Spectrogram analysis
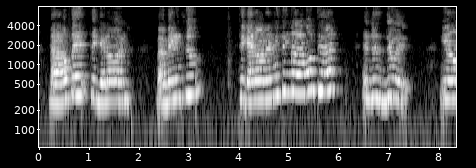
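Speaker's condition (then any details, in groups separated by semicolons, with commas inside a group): Cerebral palsy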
